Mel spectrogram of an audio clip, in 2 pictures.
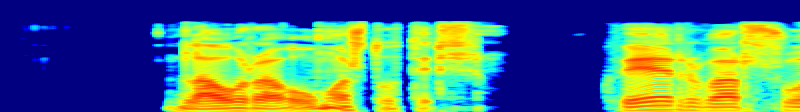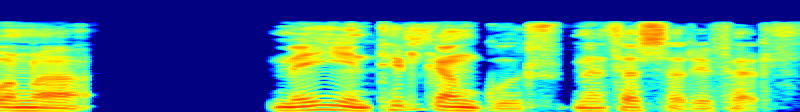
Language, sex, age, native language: Icelandic, male, 40-49, Icelandic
